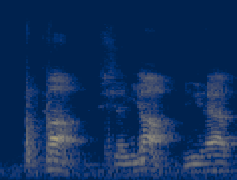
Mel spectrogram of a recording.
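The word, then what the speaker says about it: אחד: You want to say in Hebrew 1, you say this, Akkad.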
